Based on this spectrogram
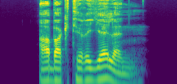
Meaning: inflection of abakteriell: 1. strong genitive masculine/neuter singular 2. weak/mixed genitive/dative all-gender singular 3. strong/weak/mixed accusative masculine singular 4. strong dative plural
- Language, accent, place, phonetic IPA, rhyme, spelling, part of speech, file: German, Germany, Berlin, [abaktəˈʁi̯ɛlən], -ɛlən, abakteriellen, adjective, De-abakteriellen.ogg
